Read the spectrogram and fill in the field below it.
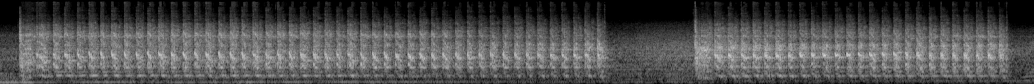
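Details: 2001 Toyota Camry after the core support was cut off, wiring was fixed and a new radiator was fitted; the starter cranks at about two pulses a second in two long tries, but the engine never catches: crank, no start.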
